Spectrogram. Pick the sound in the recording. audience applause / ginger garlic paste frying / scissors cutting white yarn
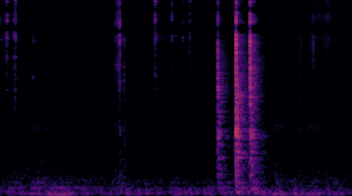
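scissors cutting white yarn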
